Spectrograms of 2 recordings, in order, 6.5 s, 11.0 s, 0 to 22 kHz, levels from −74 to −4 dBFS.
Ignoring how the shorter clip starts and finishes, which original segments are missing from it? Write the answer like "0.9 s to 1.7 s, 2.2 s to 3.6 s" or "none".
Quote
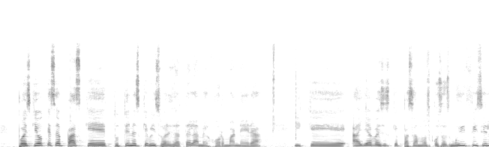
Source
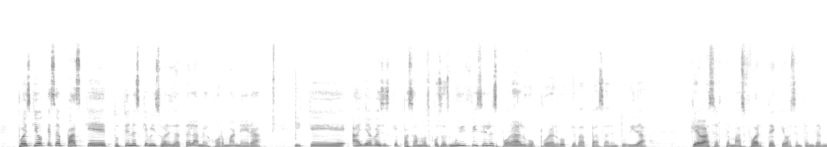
none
